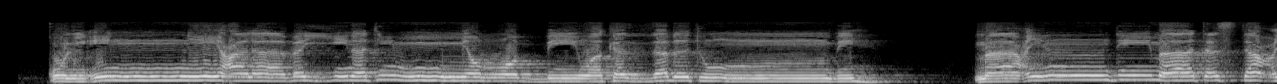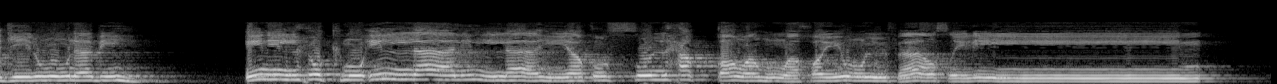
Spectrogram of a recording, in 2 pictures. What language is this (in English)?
Arabic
